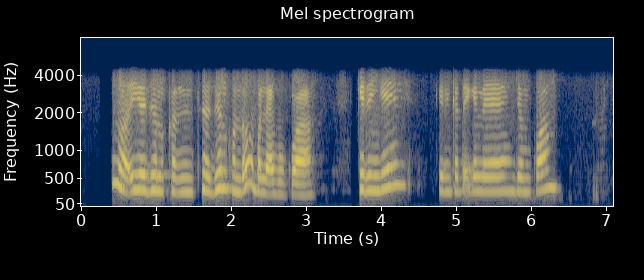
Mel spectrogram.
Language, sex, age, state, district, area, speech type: Santali, female, 18-30, Jharkhand, Seraikela Kharsawan, rural, conversation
